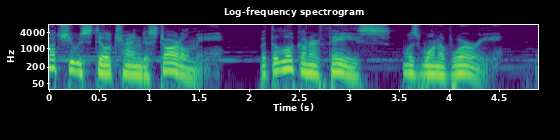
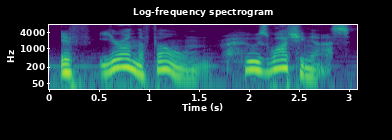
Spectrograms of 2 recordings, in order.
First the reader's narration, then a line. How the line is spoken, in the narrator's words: she said in a confused voice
